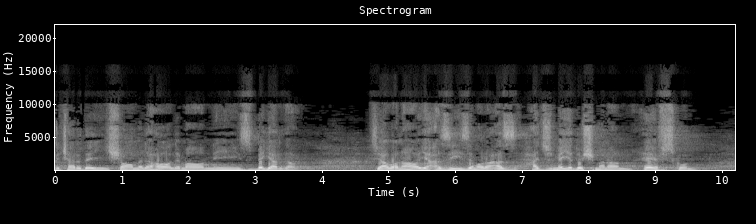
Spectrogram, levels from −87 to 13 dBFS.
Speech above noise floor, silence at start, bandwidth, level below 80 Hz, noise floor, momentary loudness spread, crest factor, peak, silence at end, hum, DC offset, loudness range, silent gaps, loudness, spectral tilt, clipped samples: 23 dB; 0 s; 12.5 kHz; -44 dBFS; -33 dBFS; 15 LU; 12 dB; 0 dBFS; 0 s; none; under 0.1%; 3 LU; none; -11 LUFS; -5.5 dB/octave; under 0.1%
